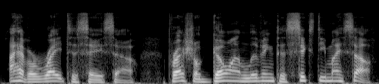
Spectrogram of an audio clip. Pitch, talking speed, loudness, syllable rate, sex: 135 Hz, 255 wpm, -19 LUFS, 5.8 syllables/s, male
